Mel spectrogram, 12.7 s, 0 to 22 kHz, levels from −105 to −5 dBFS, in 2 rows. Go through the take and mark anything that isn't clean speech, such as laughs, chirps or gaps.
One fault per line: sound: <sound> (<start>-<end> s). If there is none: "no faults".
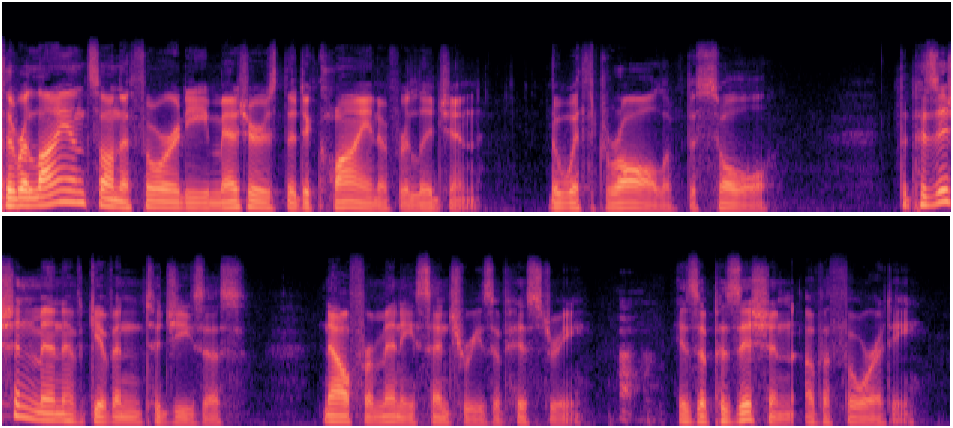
sound: laugh (10.4-10.8 s)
